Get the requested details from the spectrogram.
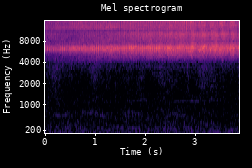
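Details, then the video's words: Crickets calling outdoors among trees in natural surroundings, a dense, steady high-pitched ringing trill that runs unbroken through the whole stretch with faint pulsing, no other clear sounds. "ঝিঁঝিঁ পোকার ডাক"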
